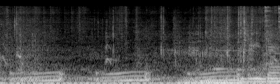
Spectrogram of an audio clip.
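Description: Pigeons cooing in a loft housing nearly 500 birds, with repeated throaty rolling coos from several birds close by, layered over a low steady background rumble.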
